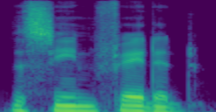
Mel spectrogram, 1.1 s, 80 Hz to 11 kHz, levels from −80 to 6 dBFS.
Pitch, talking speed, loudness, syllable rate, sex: 100 Hz, 165 wpm, -16 LUFS, 5.7 syllables/s, male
